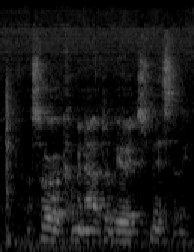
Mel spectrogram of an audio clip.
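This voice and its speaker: A man's voice: medium pitch, level tone, darkish tone, natural voice. Guy acting awkward apologetic bloke on a phone call, hesitant, really echoey and far off mic. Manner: hesitant, halting. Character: awkward, apologetic man phoning a friend while out. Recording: echoey room, distant mic, faint noise.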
